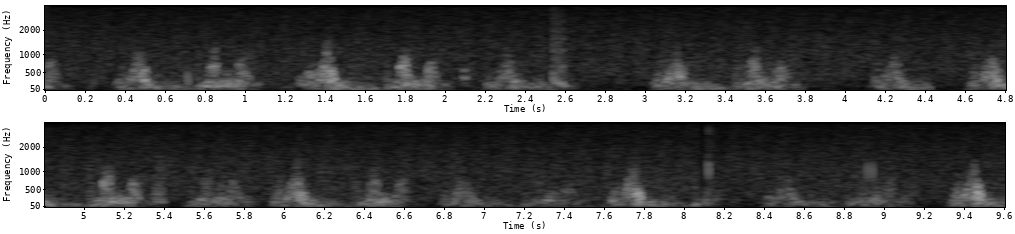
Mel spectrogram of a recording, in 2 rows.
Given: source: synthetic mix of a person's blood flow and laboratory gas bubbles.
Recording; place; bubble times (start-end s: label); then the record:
Doppler ultrasound of blood flow; precordium
0.00-0.02 s: bubbles
0.69-0.73 s: bubbles
1.25-1.31 s: bubbles
2.07-2.14 s: bubbles
2.54-2.64 s: bubbles
5.34-5.42 s: bubbles
8.12-8.16 s: bubbles
8.90-8.98 s: bubbles
From the record:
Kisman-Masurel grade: 121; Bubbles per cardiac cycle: 1 to 2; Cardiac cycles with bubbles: 10 to 50%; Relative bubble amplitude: barely perceptible (0.100 to 0.250); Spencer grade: 2 (many but less than half of the cardiac periods contain bubble signals, singularly or in groups); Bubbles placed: anywhere in the cardiac cycle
